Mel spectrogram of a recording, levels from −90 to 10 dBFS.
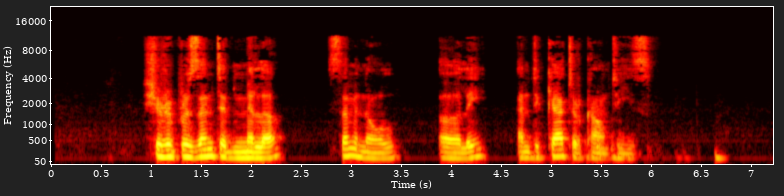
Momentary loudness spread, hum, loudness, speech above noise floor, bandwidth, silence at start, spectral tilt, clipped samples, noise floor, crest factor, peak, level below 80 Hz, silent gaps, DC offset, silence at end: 19 LU; none; -17 LUFS; 49 dB; 11.5 kHz; 0.95 s; -6 dB/octave; under 0.1%; -65 dBFS; 18 dB; 0 dBFS; -54 dBFS; none; under 0.1%; 0.5 s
